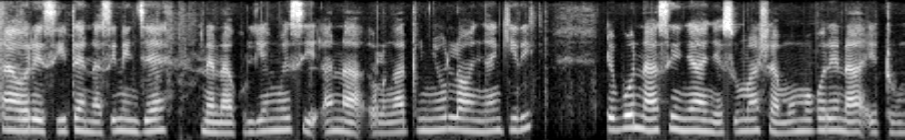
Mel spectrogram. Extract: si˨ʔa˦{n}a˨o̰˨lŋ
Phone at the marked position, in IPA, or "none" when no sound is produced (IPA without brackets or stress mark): n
